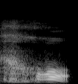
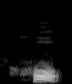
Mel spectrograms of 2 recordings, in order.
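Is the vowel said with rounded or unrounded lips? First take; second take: unrounded; rounded. First: The vowel is said with unrounded lips. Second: The vowel is said with rounded lips. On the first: The speaker calls it wrong. "Bukan dibaca khu" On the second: The speaker calls it right. "Dengan membulatkan bibir karena haknya dhummah"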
